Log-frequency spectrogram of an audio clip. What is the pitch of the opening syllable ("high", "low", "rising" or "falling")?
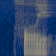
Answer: low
